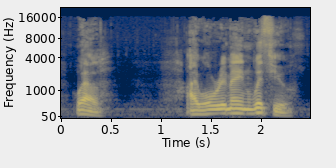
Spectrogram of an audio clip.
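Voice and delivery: ordinary delivery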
